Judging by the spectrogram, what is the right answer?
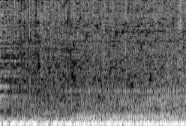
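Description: A motorbike engine in the Trails of Cold Steel video game pulls away with a steady low rumble and whir that holds at an even, moderately loud level throughout, with no speech.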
